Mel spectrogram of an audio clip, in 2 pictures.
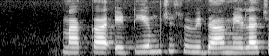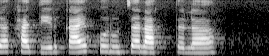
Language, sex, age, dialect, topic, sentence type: Marathi, female, 18-24, Southern Konkan, banking, question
